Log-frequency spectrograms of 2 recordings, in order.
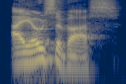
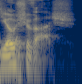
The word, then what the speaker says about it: Iosivas: And if you think it is Iosivas, it is not. It is Yoshivas. Very bizarre pronunciation to his name.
